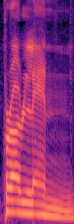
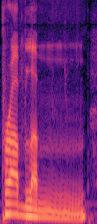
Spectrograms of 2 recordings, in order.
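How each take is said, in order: First: The final sound is said with lips open. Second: The final sound is said with lips closed. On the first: The speaker calls it wrong. "We don't say problem" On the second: The speaker calls it right. "I'm closing the lips with the letter M"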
